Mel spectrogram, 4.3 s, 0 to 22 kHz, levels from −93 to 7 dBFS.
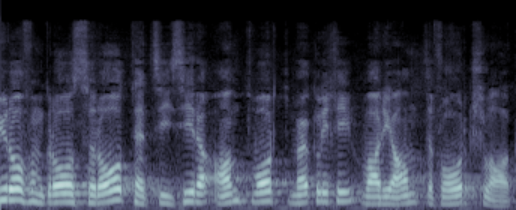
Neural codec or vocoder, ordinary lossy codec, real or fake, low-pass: codec, 44.1 kHz, 7.8 kbps, DAC; AAC, 48 kbps; fake; 14.4 kHz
